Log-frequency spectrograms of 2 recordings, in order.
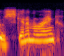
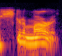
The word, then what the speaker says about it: Skinamarink: Well, it's going by one of two, Skinamarink or Skinamarink. – Okay. – Either one is acceptable.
